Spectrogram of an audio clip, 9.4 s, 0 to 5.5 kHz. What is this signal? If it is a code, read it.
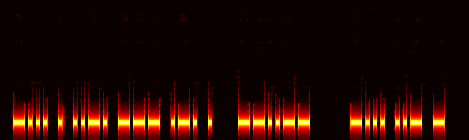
Morse code, heard as a keyed tone, about 16 wpm, 700 Hz. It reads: BEFORE , BUT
